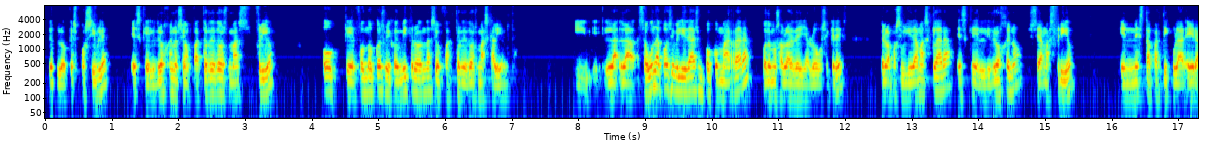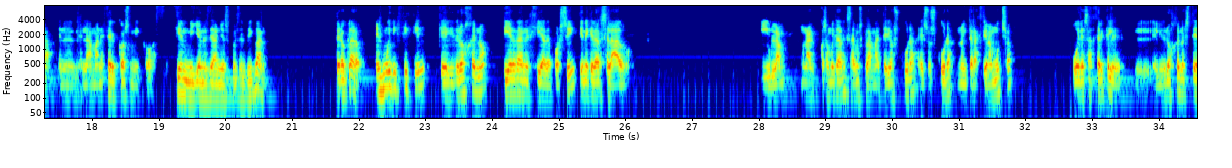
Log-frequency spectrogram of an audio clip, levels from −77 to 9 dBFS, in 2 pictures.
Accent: Spanish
